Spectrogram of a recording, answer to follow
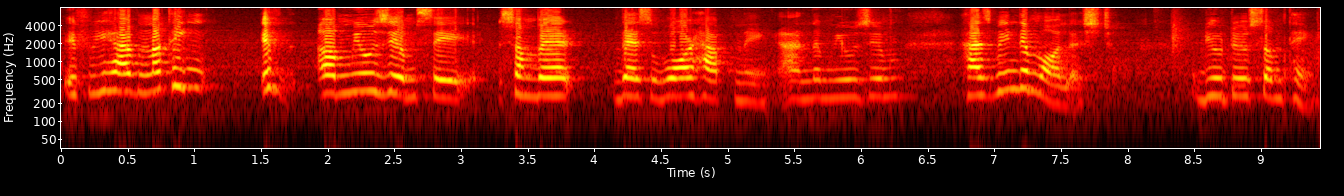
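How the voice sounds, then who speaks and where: A woman's voice: high-pitched, unhurried, slight background noise, poor audio. A woman from India, an art conservator guesting on a podcast, explaining her work earnestly and often restarting her sentences mid-thought. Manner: earnest, thinks aloud with frequent restarts. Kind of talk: casual interview conversation.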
